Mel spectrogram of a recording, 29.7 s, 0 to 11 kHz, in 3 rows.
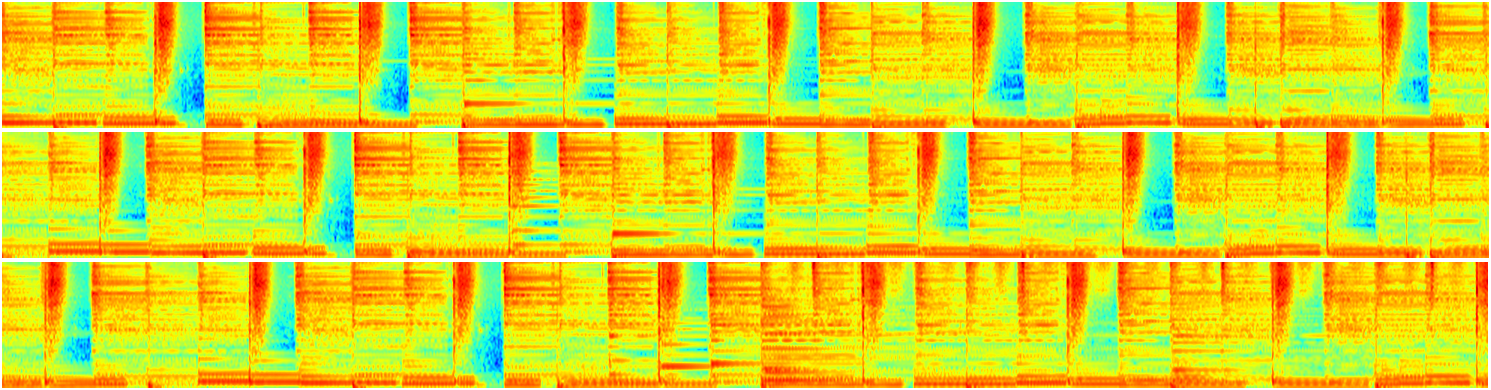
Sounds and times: Music: 0:00.0 - 0:29.7.

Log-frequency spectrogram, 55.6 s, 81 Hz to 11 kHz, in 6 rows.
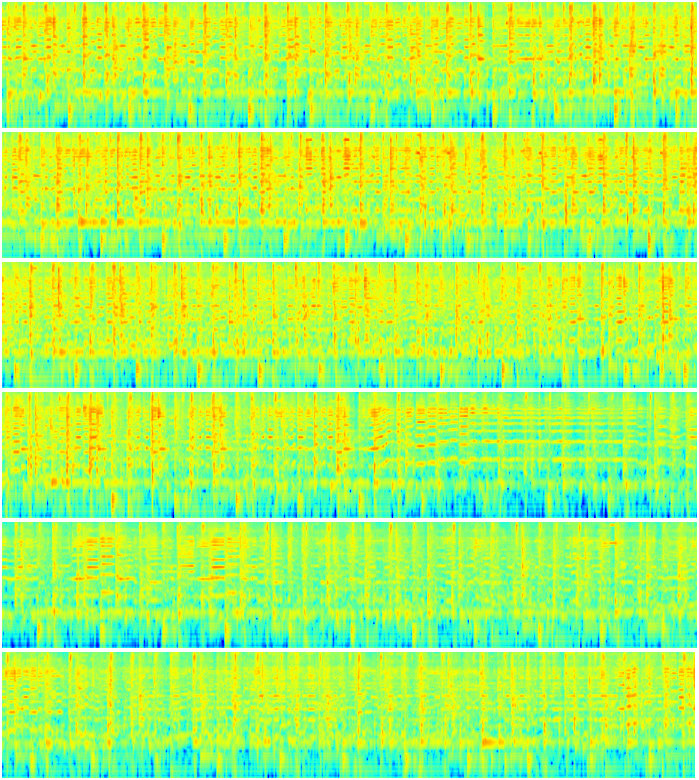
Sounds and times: Music: 0:00.0 - 0:55.5.

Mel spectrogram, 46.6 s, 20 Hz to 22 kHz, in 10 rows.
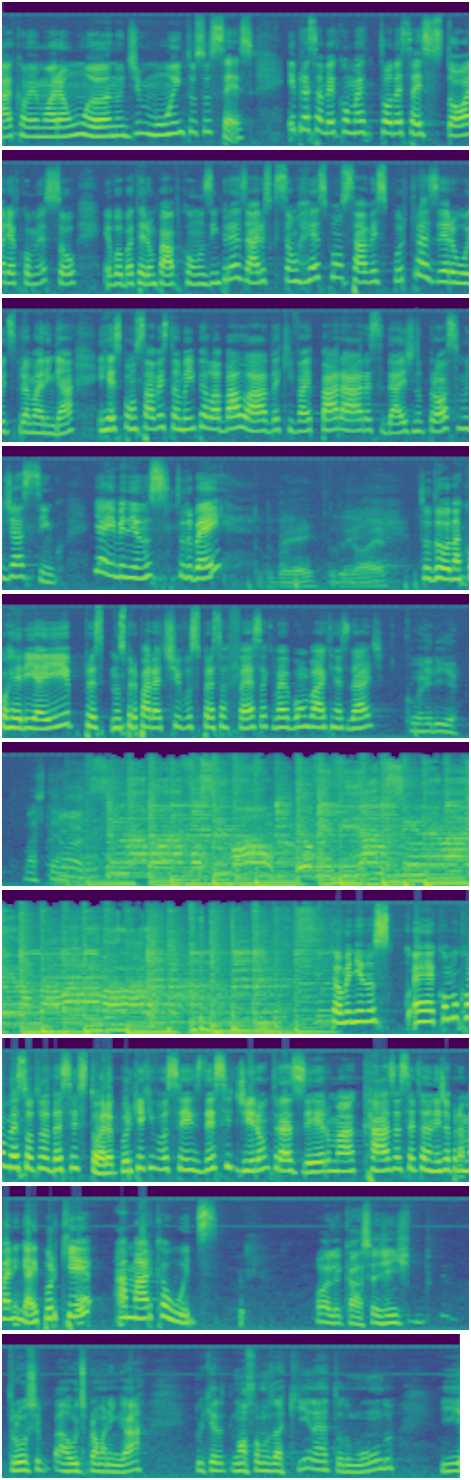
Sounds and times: Music: 0:23.8 - 0:31.4.

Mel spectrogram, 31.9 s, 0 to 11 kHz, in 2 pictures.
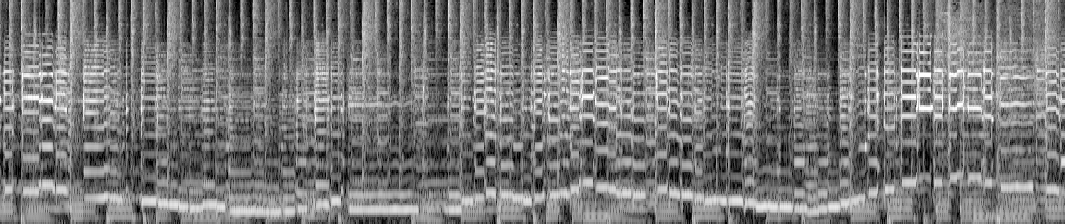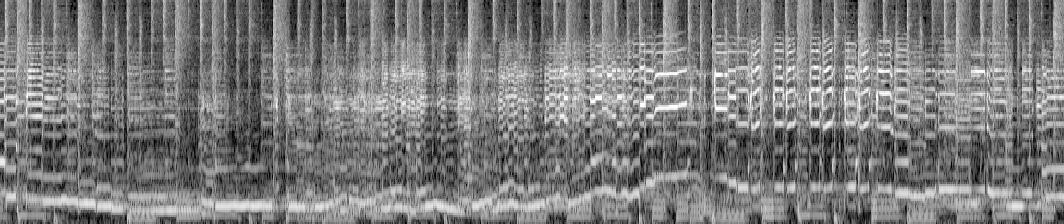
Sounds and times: Electric guitar: 0:00.0 - 0:31.9.

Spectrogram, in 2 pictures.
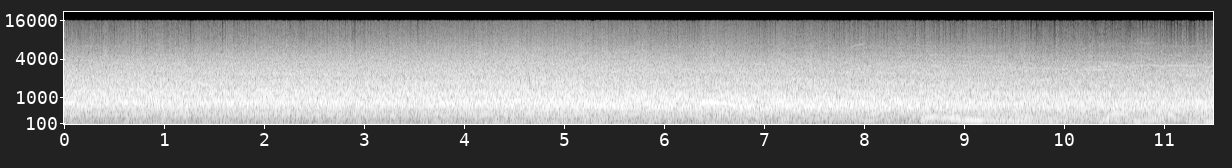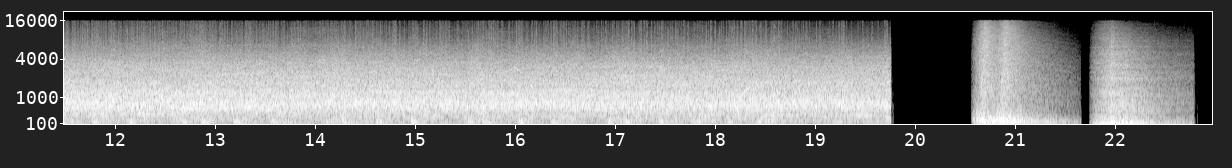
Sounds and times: Music: 0:11.4 - 0:19.3.

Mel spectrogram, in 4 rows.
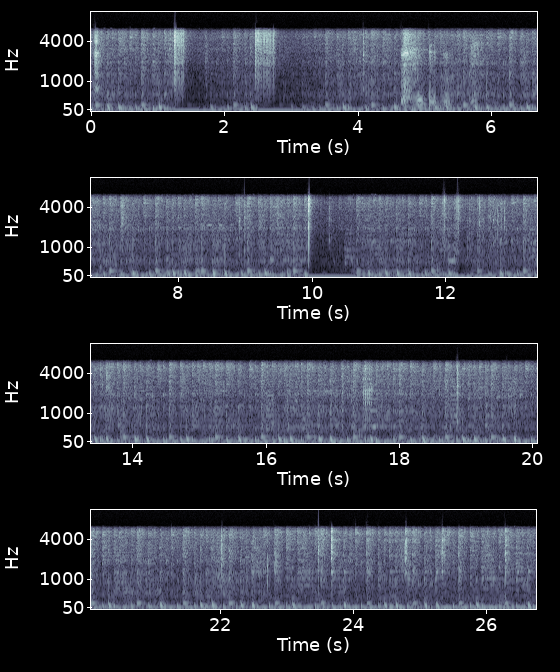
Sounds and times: Music: 0:00.0 - 0:26.7.

